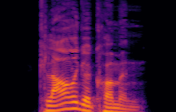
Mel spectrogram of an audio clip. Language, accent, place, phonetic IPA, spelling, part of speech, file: German, Germany, Berlin, [ˈklaːɐ̯ɡəˌkɔmən], klargekommen, verb, De-klargekommen.ogg
- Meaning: past participle of klarkommen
